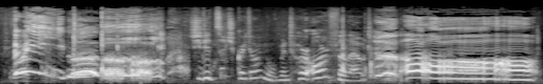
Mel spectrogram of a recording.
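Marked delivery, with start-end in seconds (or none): 0.0-2.2 loud high shout. Acted. Climactic count, gasp. 5.0-7.2 slow, loud I'll get you; vengeful shout. Acted. Vengeful vow after arm falls.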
